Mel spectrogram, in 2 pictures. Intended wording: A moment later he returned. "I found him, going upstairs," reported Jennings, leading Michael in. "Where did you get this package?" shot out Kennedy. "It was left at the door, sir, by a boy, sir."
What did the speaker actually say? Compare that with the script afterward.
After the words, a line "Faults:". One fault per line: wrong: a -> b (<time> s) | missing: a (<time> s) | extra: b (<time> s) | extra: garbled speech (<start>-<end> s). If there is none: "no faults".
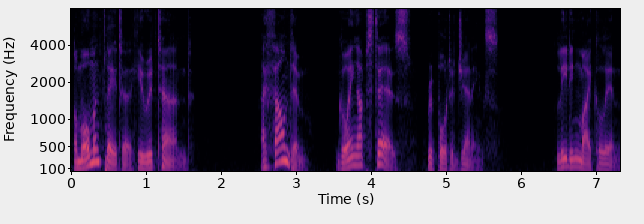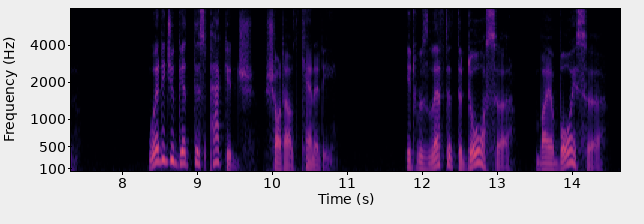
A moment later he returned. "I found him, going upstairs," reported Jennings, leading Michael in. "Where did you get this package?" shot out Kennedy. "It was left at the door, sir, by a boy, sir."
Faults:
no faults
